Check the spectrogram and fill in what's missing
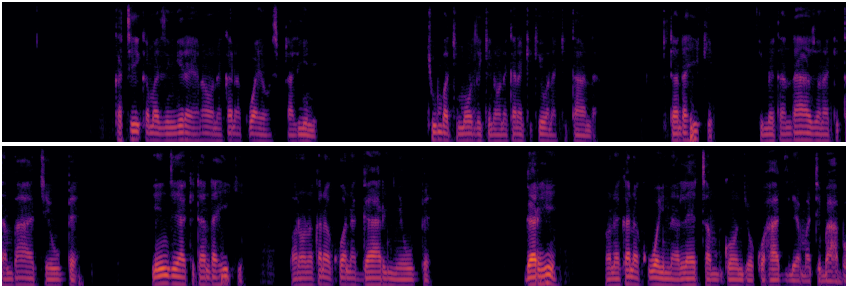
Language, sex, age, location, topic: Swahili, male, 18-24, Kisii, health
